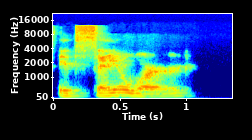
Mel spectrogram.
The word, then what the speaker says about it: SYA-WORD: So it's SYA-WORD, but it's SYA, because my first syllable, my name is SYA.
